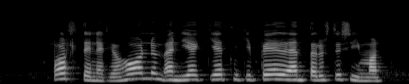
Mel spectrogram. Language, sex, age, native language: Icelandic, female, 40-49, Icelandic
